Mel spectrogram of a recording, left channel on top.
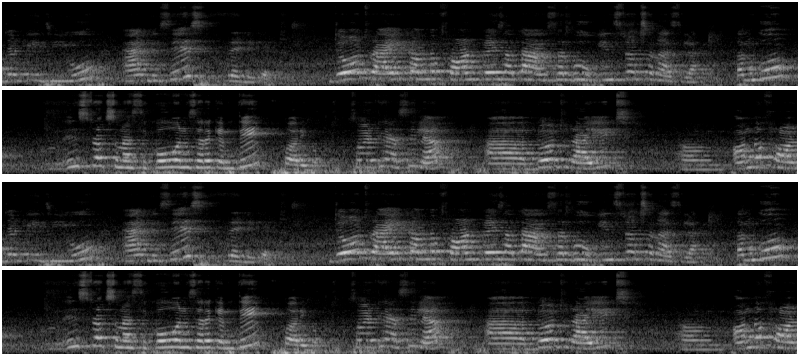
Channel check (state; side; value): identical; both; correlation 1.00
